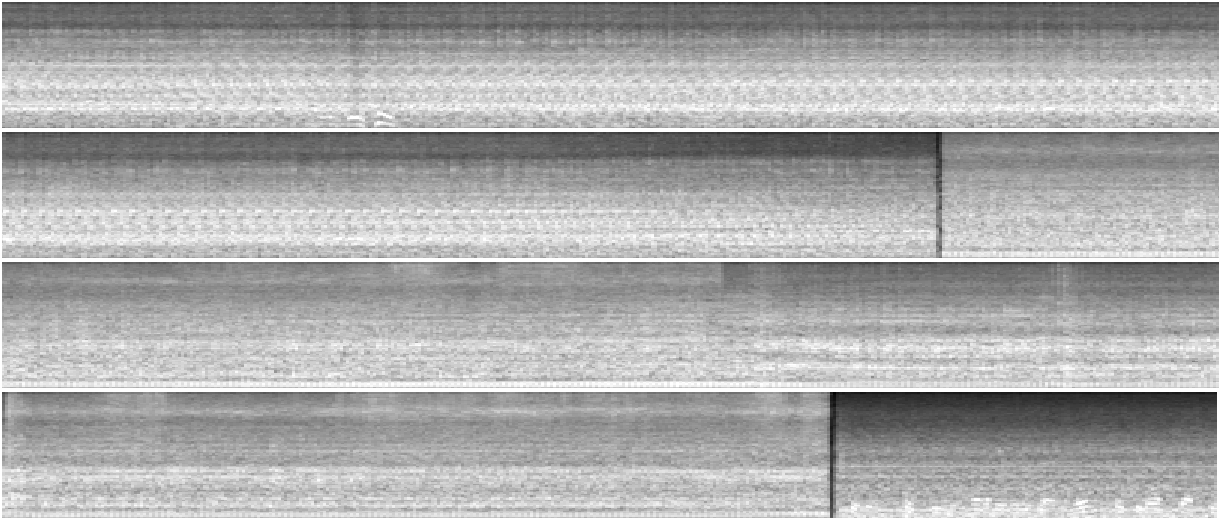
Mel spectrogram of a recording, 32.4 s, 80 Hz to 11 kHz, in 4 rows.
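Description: New Holland 1915 forage harvester's engine running steadily at close range. About halfway through this gives way to a small engine-driven pressure washer running, with a hiss that comes and goes as the spray is turned on the machine to wash it.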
